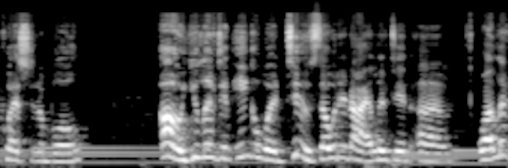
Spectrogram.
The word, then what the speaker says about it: Inglewood: I hung out in Inglewood Englewood that's how we used to say it when we drive through Inglewood you have to say it like that anything with wood you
